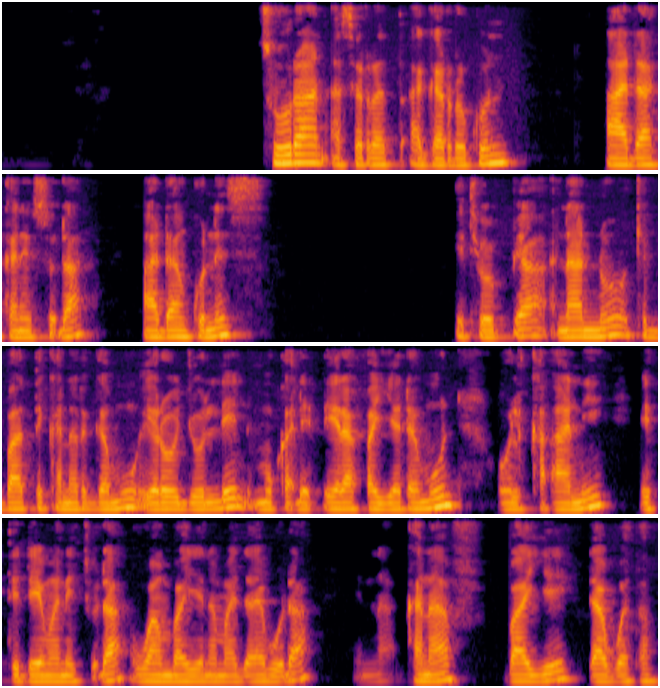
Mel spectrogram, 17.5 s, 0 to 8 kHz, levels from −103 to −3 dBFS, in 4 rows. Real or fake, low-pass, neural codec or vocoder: real; 7.2 kHz; none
